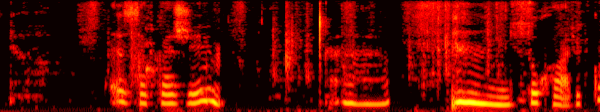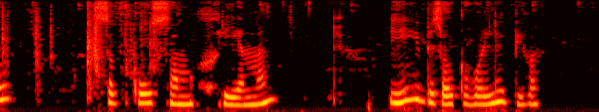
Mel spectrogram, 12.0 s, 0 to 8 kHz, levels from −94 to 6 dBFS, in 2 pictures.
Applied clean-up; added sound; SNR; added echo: classical method spectral subtraction.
